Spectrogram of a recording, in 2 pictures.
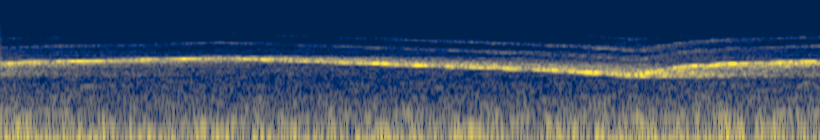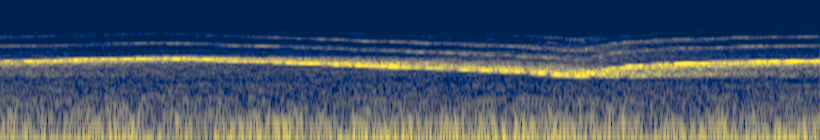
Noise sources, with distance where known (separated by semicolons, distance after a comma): siren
